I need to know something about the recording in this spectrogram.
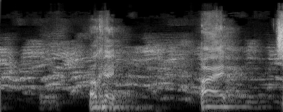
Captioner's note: people shouting in agreement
